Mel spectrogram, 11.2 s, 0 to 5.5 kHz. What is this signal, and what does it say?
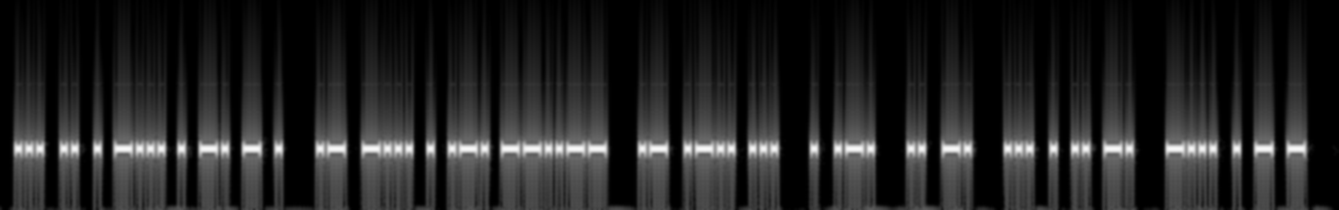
Morse code, heard as a keyed tone, about 27 wpm, 630 Hz. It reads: SIEBENTE ABER, ALS ER IN SEIN BETT
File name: Schneewittchen Teil2 27wpm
